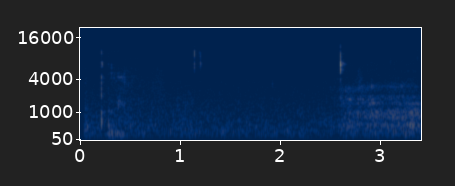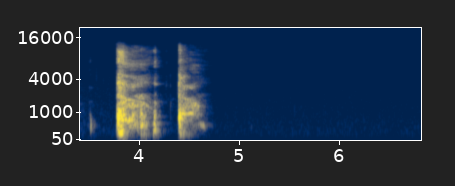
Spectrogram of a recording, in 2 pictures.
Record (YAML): cough_length: 6.8 s
cough_amplitude: 25367
cough_signal_mean_std_ratio: 0.18
survey_phase: beta (2021-08-13 to 2022-03-07)
age: 65+
gender: Female
wearing_mask: 'No'
symptom_abdominal_pain: true
symptom_fatigue: true
symptom_onset: 12 days
smoker_status: Current smoker (1 to 10 cigarettes per day)
respiratory_condition_asthma: false
respiratory_condition_other: false
recruitment_source: REACT
submission_delay: 3 days
covid_test_result: Negative
covid_test_method: RT-qPCR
